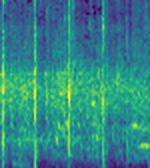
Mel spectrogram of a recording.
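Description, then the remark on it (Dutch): An audience applauds a children's team that has just won a counting game on stage, a steady wash of clapping with a few sharper, louder claps standing out at roughly even intervals. No one speaks over it. “Groot applaus.”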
